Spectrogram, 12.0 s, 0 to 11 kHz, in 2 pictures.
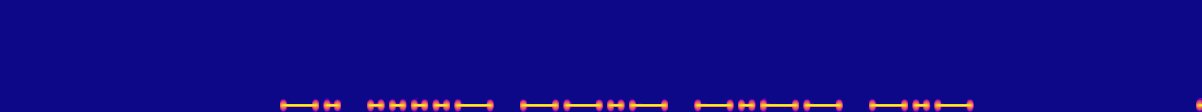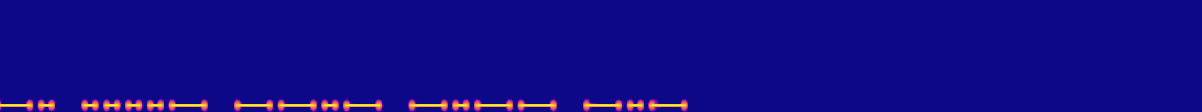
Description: Morse code, heard as a keyed tone, about 21 wpm, 700 Hz. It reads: N4QYK N4QYK
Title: USA Call Signs - 5 Characters - Repeated 2x - 22wpm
